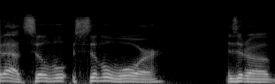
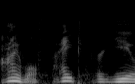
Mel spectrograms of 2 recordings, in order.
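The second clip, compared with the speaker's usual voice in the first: mock slimy, mousy lawyer voice; 3 dB quieter than usual. Retelling a local lawyer's tv commercial line, imitating a slimy mousy lawyer. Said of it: "this mousy guy".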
